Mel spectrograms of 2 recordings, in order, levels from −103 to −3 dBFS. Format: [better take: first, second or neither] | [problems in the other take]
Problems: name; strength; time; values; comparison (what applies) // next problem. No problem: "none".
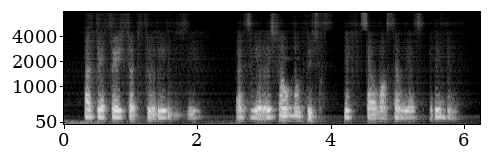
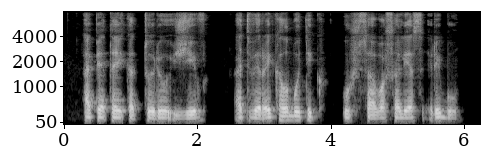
second | noise reduction (neural mask model DeepFilterNet 3)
